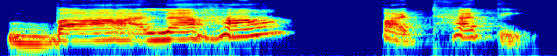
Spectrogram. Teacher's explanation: So here the Visarga is followed by a hard consonant. Pa, ha. Hard. So nothing happens. It remains as it is.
